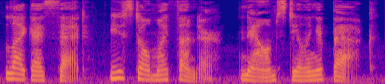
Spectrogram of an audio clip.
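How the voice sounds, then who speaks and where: A woman's voice: deep voice, normal speed, a little mellow, slight background noise. An actress playing a brash, sarcastic female anarchist bomber in a video game, with a blunt, irreverent manner. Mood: brusque, sardonic.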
